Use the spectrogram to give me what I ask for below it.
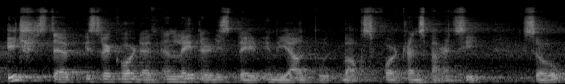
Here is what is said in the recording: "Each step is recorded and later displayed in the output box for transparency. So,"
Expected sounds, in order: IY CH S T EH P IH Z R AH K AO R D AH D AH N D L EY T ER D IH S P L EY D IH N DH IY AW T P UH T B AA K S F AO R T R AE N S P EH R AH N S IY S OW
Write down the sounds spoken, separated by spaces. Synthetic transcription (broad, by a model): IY CH S T EH P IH S R AH K AO R D AH D AH N D L EY T ER D IH S P L EY D IH N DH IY AW T P UH T B AA K S F AO R T R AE N S P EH R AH N S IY S OW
